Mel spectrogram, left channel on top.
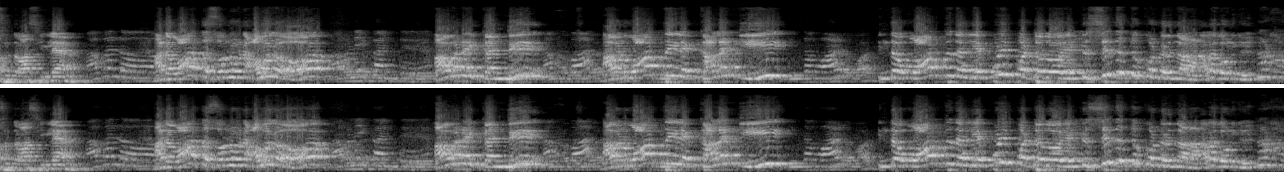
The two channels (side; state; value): both; normal; correlation 0.46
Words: வாசிங்களேன். அந்த வார்த்தை சொன்ன அவளோ அவனை கண்டு அவன் வார்த்தையில கலங்கி இந்த வார்த்தைகள் எப்படிப்பட்டதோ என்று சிந்தித்துக் கொண்டிருந்தான்.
